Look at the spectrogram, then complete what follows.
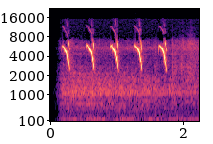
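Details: Red junglefowl chick calling: five sharp, high whistled peeps, each sliding quickly downward, repeated about every third of a second over a low background hum.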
